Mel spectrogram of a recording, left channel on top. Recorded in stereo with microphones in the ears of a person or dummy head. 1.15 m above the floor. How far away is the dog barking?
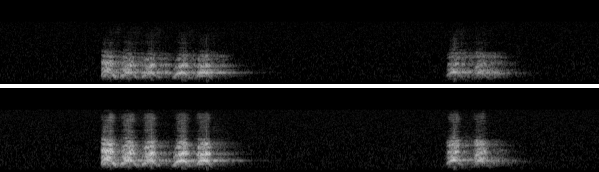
About 1.0 m.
